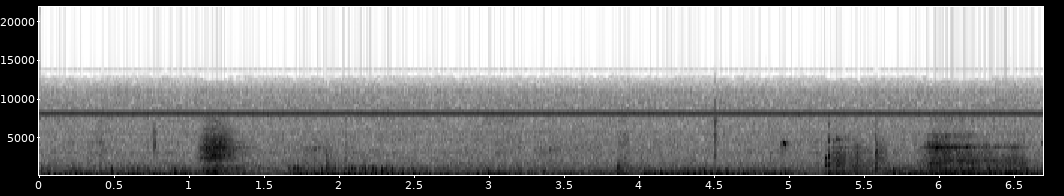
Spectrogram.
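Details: Loud continuous purring from Fred, a friendly domestic cat moving about: a deep, even, pulsing rumble held throughout, broken only by a few faint sniffs and clicks.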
